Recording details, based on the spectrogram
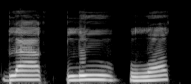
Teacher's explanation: So you are transitioning from a voiced lip sound directly to that voiced L sound. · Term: bull blend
